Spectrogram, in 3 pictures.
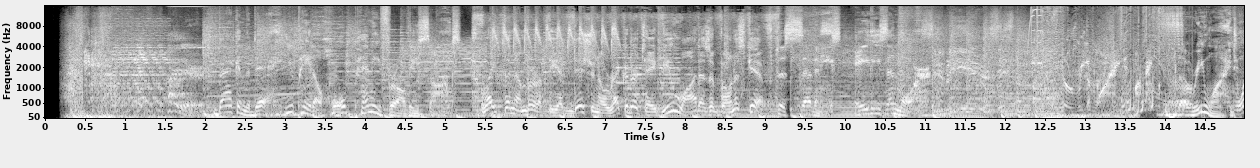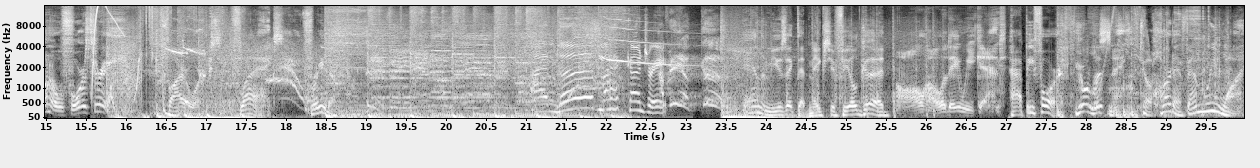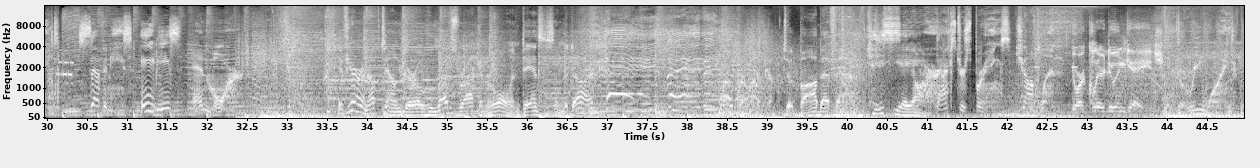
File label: radio imaging men classic hits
